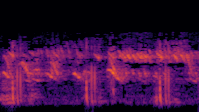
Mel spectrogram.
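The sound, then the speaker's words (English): Bright, chattering calls of a woodpecker at a zoo repeat steadily over about two seconds, broken by a few sharp bursts, moderately loud with no talking. “That's a woodpecker.”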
